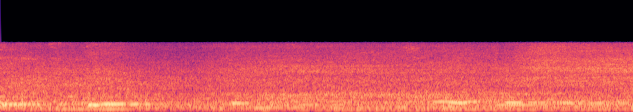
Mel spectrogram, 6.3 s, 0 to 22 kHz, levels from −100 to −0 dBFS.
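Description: From start to finish the sound carries a gritty, rasping hiss that swells and fades with its loudness, and sharp attacks smear into a brief crunch. Nothing is heard above about 5.3 kHz, so the whole clip sounds dull. This is heavy 4-bit ADPCM compression: each sample is coded as a coarse step from a predicted value, and the step size cannot track fast changes. The damage fits a rate around 44 kbps.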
